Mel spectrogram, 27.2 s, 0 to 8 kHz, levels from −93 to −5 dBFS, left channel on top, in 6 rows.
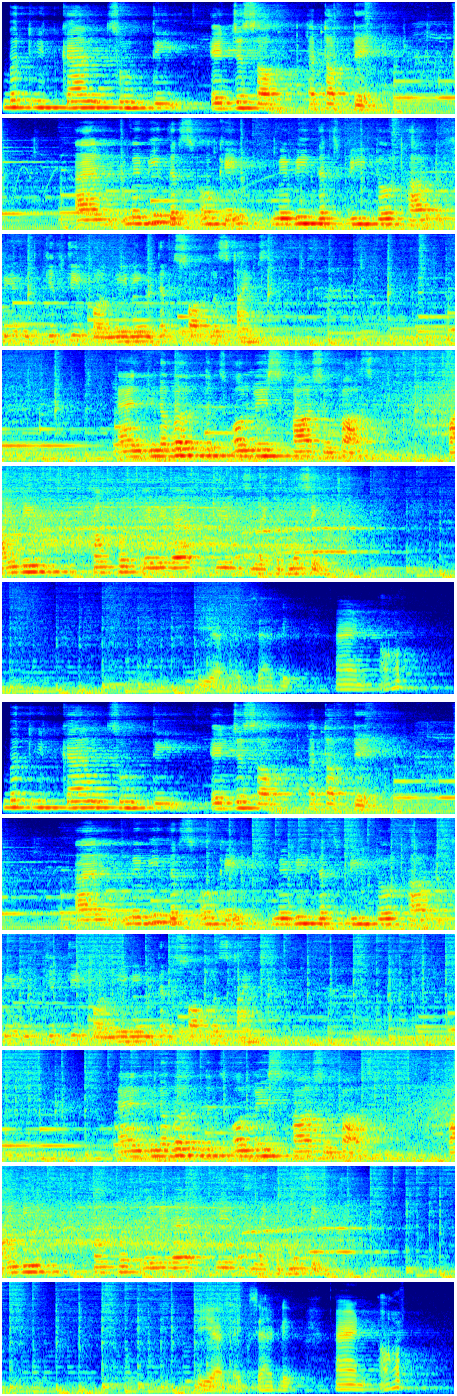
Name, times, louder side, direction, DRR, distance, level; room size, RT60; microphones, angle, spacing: voice 1, 0.0-3.9 5.3-11.7 14.7-17.4 18.0-21.5, left 3 dB, 20° left, 6 dB, 0.3 m, -24 dB
sound 1, 1.9-7.1 7.5-10.3 10.7-11.1 11.7-14.3 14.7-21.6, left 2 dB, 70° left, 2.6 m, -38 dB
sound 2, 2.6-18.1, left 2 dB, 50° left, 0.7 m, -35 dB
sound 3, 6.6-25.0, right 1 dB, 80° right, 1.2 m, -38 dB
voice 2, 24.5-25.6 26.0-26.7, right 5 dB, 60° right, 11 dB, 0.4 m, -34 dB
15.5 x 8.6 x 5.7 m, 1.5 s
head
